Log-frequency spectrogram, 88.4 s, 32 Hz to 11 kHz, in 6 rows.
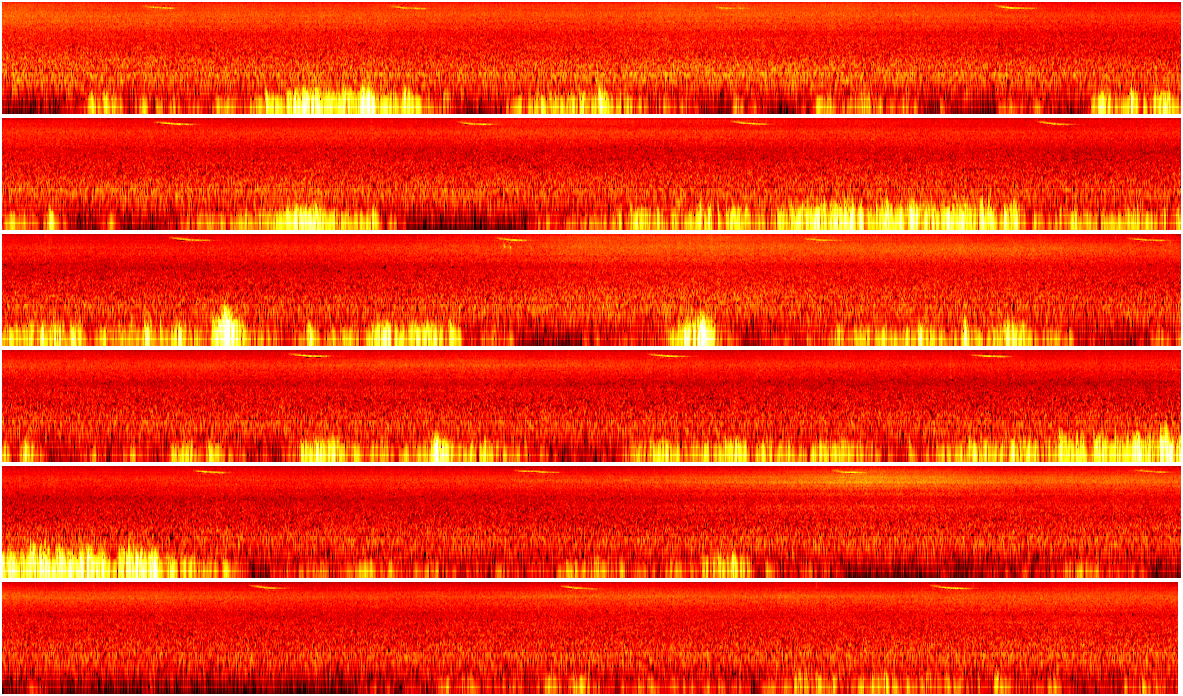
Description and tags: A small field recording of birds and wind outside in the middle of the day. Recorded with Zoom H1n.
